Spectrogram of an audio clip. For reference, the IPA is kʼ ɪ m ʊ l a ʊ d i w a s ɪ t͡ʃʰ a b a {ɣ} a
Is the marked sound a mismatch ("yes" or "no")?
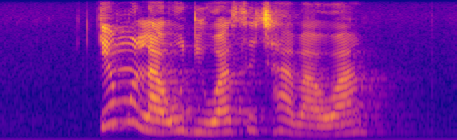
yes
